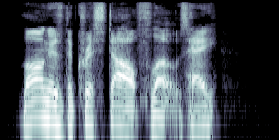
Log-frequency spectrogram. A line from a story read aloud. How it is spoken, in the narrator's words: He chuckles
